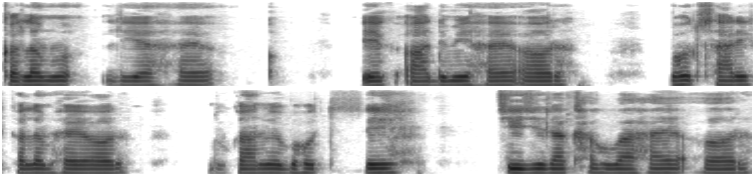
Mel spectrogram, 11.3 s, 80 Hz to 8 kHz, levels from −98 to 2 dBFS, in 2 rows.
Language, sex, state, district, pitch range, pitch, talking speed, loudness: Hindi, male, Chhattisgarh, Korba, 135-140 Hz, 140 Hz, 110 wpm, -21 LUFS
